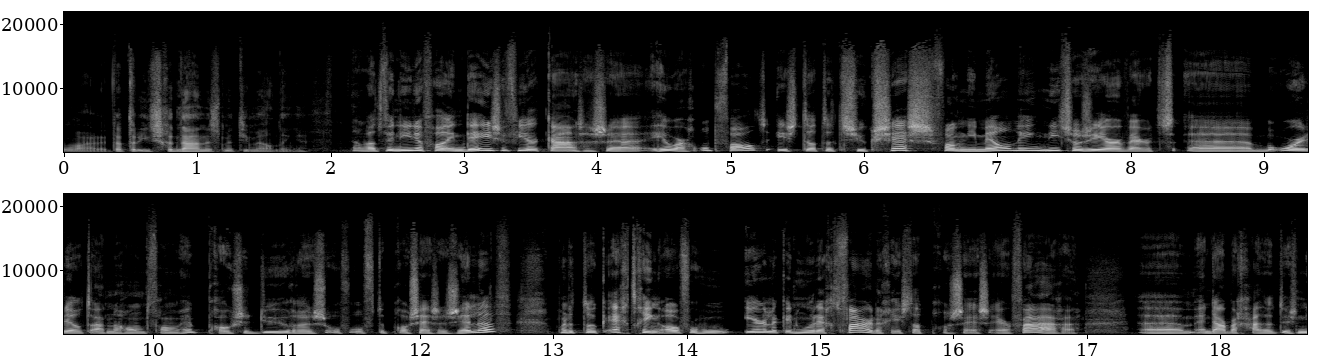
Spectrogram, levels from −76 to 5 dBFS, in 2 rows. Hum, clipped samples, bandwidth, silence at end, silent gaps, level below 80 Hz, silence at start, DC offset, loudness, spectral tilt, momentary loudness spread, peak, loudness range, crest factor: none; under 0.1%; 18.5 kHz; 0 s; none; -74 dBFS; 0 s; under 0.1%; -22 LUFS; -4 dB/octave; 10 LU; -2 dBFS; 4 LU; 20 dB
